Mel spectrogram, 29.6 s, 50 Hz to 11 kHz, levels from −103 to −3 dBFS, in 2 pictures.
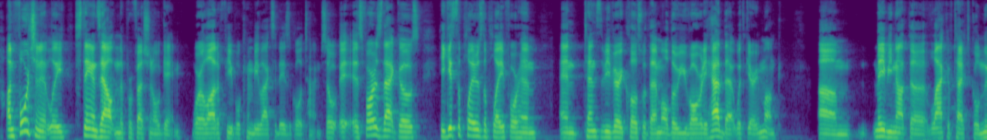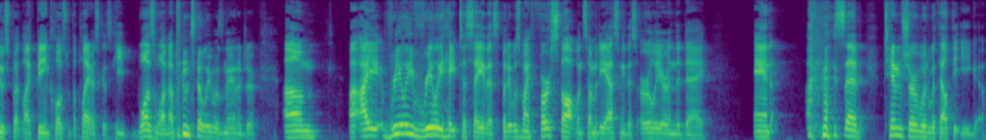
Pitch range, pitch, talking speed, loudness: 110-140 Hz, 125 Hz, 205 wpm, -25 LUFS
